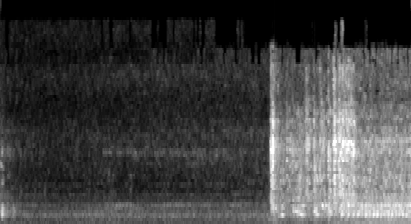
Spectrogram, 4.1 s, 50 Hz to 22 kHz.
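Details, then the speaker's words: 2014 Chevrolet Impala, 150k miles, in for needing regular jump starts and flickering radio/dash lights: brief even cranking, fires within a second, steady idle; normal cranking and start, voltage drop at battery connector plate during crank measured fine. "So, 23 volts of a voltage drop during cranking, which is perfect."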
